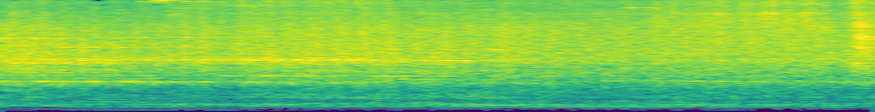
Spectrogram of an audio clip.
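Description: Steady city street background noise: a constant low hum and hiss of traffic, with no distinct events.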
